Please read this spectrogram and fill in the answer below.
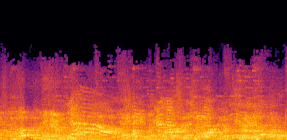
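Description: Children's voices and chatter in a crowded room, with high pitched cries and calls. A steady low hum starts about half a second in and runs underneath.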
